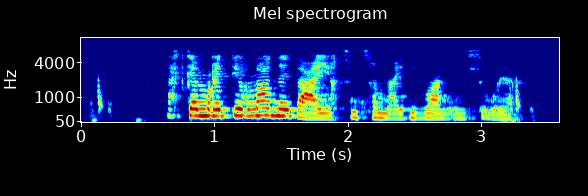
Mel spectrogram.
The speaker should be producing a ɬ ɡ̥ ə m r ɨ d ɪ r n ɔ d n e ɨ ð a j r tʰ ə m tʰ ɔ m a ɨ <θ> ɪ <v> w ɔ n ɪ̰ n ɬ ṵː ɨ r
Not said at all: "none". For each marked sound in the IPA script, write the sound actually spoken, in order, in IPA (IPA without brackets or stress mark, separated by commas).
ð, v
